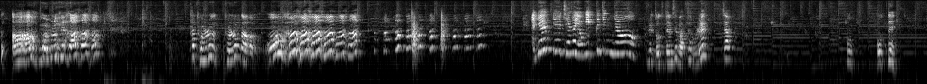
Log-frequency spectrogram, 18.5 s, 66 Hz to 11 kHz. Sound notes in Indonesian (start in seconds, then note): 0.4 tertawa; 5.2 tertawa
